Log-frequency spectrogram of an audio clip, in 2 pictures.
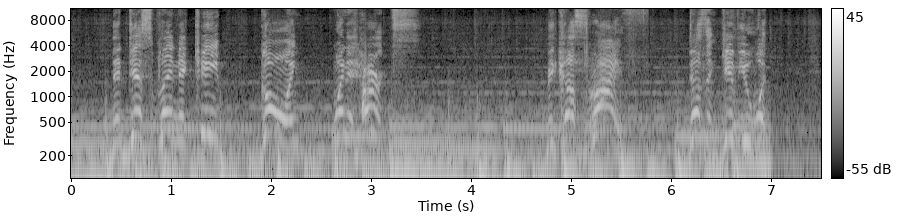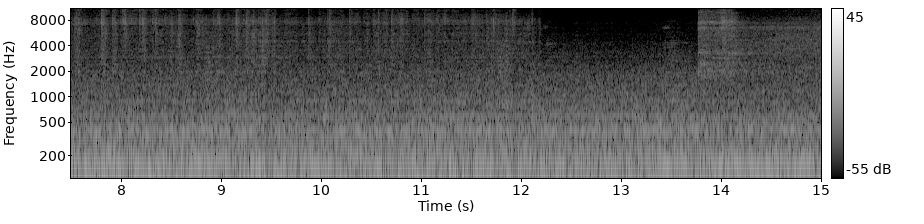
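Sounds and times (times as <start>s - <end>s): low machine hum: 0.0s - 7.1s
welding arc crackle: 0.0s - 12.3s, 13.8s - 15.0s.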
